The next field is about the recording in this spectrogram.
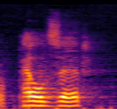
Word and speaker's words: Pelzer: Pelzer se escribe, pero Pelzer creo que se dice.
